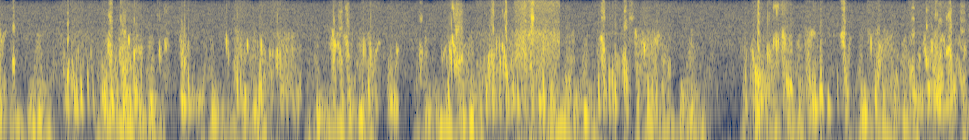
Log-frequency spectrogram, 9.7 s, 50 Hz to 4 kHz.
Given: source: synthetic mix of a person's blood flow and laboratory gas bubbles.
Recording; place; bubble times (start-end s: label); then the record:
Doppler ultrasound of blood flow; precordium
0.00-0.08 s: bubbles
0.11-0.18 s: bubbles
0.61-1.46 s: bubbles
1.58-1.73 s: bubbles
1.79-2.08 s: bubbles
2.24-2.52 s: bubbles
2.57-3.03 s: bubbles
3.29-3.54 s: bubbles
3.61-3.83 s: bubbles
3.88-4.01 s: bubbles
4.18-4.25 s: bubbles
4.42-4.69 s: bubbles
4.76-5.76 s: bubbles
5.96-6.73 s: bubbles
7.43-7.96 s: bubbles
8.04-8.53 s: bubbles
8.68-9.02 s: bubbles
9.08-9.70 s: bubbles
From the record:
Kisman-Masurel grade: 444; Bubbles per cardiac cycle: continuous sound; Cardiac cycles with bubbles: 100%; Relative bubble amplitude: maximal (0.775 to 0.999); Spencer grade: 4 (maximum detectable bubble signal sounding continuously throughout systole and diastole of every cardiac period, and overriding the amplitude of the normal cardiac signals); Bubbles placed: only in the low amplitude regions of the cardiac cycle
